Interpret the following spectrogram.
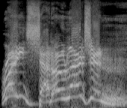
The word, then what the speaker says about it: Raid Shadow Legends: The proper way to pronounce it is Raid Shadow Legends.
